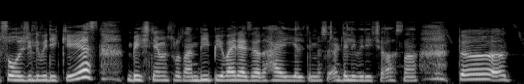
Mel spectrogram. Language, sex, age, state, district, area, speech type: Kashmiri, female, 30-45, Jammu and Kashmir, Baramulla, rural, spontaneous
